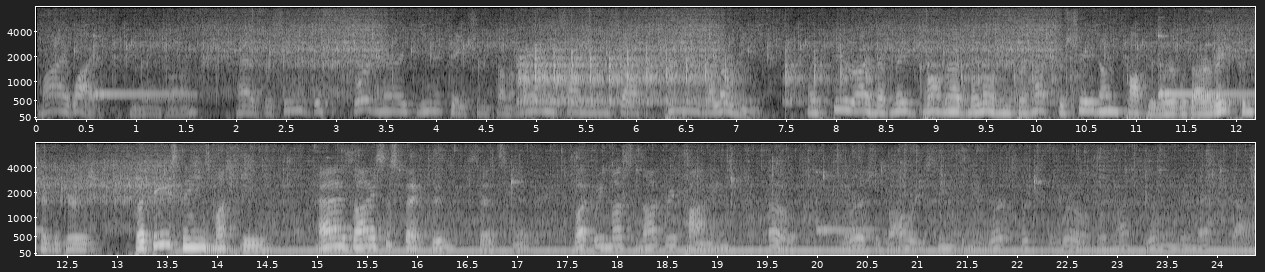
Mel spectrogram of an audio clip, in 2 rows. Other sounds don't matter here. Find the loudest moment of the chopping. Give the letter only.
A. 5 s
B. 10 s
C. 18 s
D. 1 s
A.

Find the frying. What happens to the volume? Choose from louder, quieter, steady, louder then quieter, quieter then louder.
steady.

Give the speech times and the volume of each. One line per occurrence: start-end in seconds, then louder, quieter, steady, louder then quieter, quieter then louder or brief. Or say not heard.
0.0-24.3 louder then quieter.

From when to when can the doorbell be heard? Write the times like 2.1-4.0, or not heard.
0.6-1.6, 11.2-12.3, 19.9-20.7.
